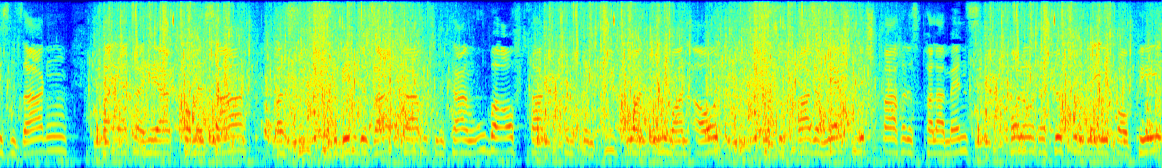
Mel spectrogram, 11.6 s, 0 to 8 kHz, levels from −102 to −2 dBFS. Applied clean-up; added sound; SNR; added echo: none; Splash, splatter; -2 dB; none.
